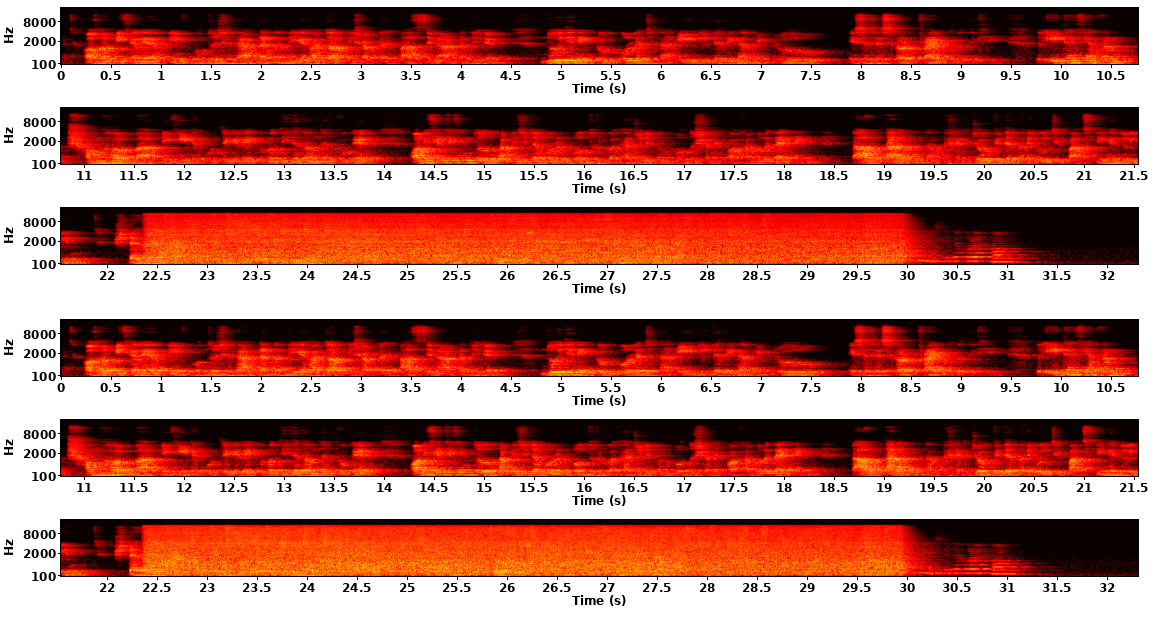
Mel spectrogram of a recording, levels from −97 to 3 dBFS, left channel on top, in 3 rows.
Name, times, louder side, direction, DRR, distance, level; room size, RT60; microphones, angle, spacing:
voice 1, 0.2-7.5 7.9-25.0 25.3-25.5 25.8-28.1, right 1 dB, 35° right, -5 dB, 1.1 m, -38 dB
sound 1, 22.3-30.0, right 3 dB, 70° right, 0.6 m, -30 dB
voice 2, 30.1-31.1, left 1 dB, ahead, -7 dB, 0.5 m, -44 dB
3.9 x 2.2 x 3.2 m, 0.78 s
head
